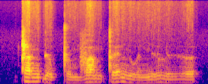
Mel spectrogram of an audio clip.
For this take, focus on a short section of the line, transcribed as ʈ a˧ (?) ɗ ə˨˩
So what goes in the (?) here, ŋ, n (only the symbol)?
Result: ŋ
